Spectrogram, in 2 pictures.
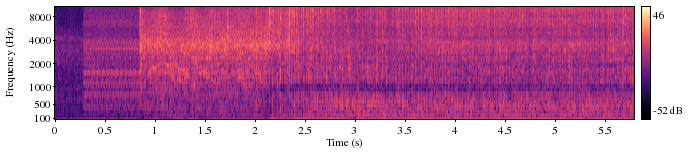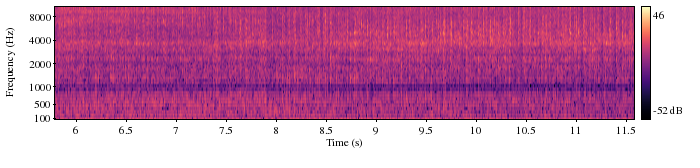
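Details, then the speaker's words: Engine fired up with the turbo disconnected because it felt tight; lumpy idle with a quick, fairly regular ticking knock from the valvetrain area. Owner suspected a loose rocker or push rod, but the rockers all move well; cause unconfirmed. "I was thinking like oh that sounds like maybe uh you know rocker was loose and a push rod is smacking around and something like that"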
